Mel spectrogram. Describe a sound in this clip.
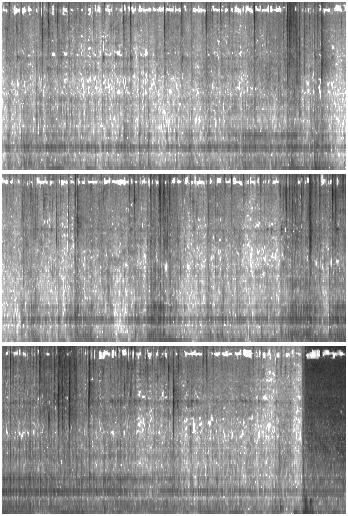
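Fingers rub and squelch through wet hair.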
